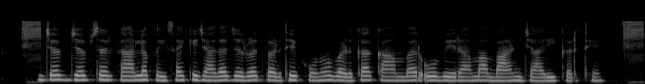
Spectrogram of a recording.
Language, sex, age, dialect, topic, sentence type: Chhattisgarhi, female, 18-24, Western/Budati/Khatahi, banking, statement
